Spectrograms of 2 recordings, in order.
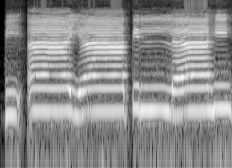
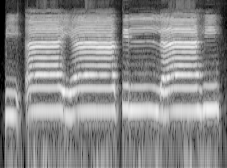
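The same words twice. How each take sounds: Both takes have the same delivery.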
